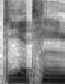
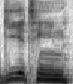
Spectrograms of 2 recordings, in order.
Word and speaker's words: guillotine: it's not going to guillotine your finger off. And yes, the proper pronunciation is in fact guillotine, not guillotine, but we'll let that farce stand for now.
